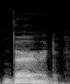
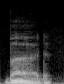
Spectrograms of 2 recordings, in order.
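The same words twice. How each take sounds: First: "bird" with a full R, BURRD; American bird. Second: "bird" with no R, BUHD; English bird. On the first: Canadian guest showing American "bird" with a strong R. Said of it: "like an American would". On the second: Guest contrasting English "bird" with the R dropped. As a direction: drop the R in "bird", English style. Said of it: "an English would say something like bird". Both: Shown as a demonstration.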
